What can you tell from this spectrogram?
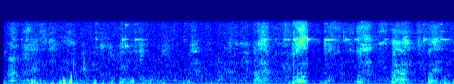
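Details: Norwich Terrier female play-fighting with her brother; low, rumbling growls and grunting pulses come in quick irregular bursts, with some higher breathy rasps mixed in.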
